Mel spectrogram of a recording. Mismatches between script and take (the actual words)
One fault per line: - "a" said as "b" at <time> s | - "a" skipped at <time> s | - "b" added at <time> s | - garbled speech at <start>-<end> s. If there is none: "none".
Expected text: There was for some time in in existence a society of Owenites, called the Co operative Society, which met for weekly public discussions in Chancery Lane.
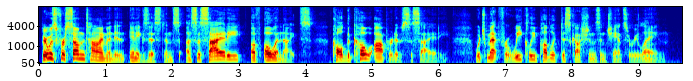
none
